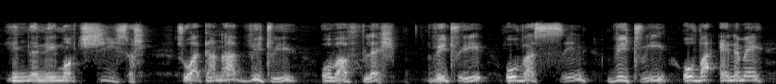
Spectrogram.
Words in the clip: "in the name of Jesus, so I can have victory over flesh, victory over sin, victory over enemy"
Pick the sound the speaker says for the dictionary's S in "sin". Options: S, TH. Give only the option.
S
